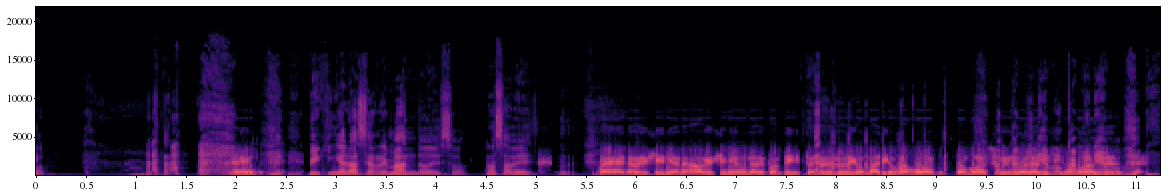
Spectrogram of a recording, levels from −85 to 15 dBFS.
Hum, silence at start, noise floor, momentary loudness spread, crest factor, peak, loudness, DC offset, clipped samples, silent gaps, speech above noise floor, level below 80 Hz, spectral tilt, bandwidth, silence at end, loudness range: none; 0 s; -60 dBFS; 16 LU; 16 dB; -12 dBFS; -26 LUFS; under 0.1%; under 0.1%; none; 34 dB; -50 dBFS; -5 dB/octave; 16.5 kHz; 0 s; 8 LU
